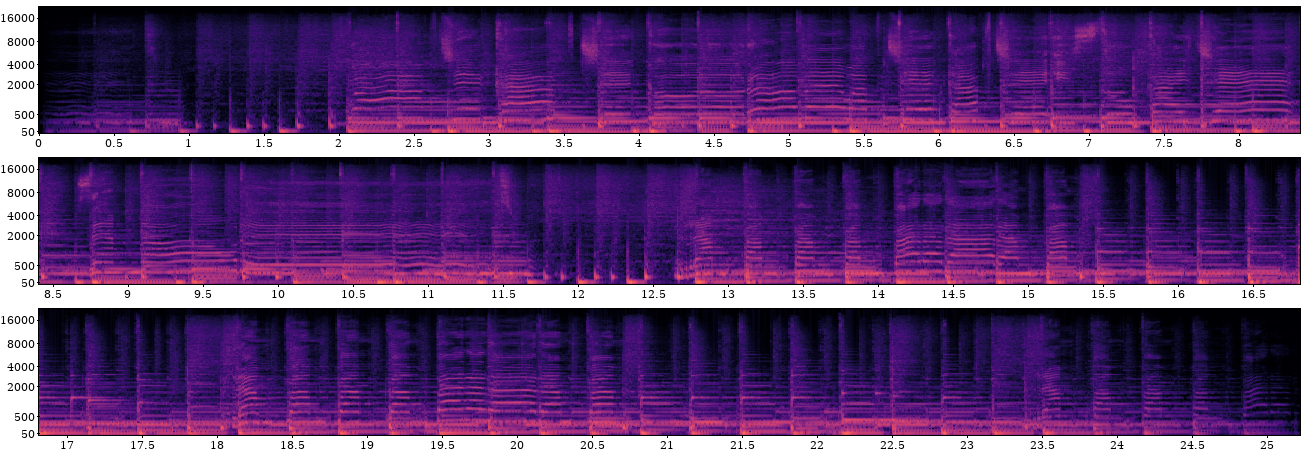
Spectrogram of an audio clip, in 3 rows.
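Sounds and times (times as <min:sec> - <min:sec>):
vocal version of music: 0:00.0 - 0:01.0, 0:02.0 - 0:11.9, 0:12.6 - 0:25.2.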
